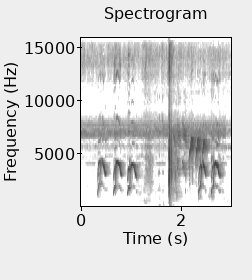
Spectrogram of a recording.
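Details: Kutilang, or sooty-headed bulbul, repeating short slurred notes that rise and then drop, five in quick groups. One sharp crack sounds midway, and there is a soft hiss behind.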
